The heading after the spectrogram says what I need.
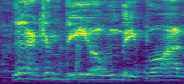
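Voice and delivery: loud, hammed-up warrior voice; mock-epic decree. Warrior to rival Greenlander, mock-epic decree. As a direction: proclaim it like a film hero. Parodies a film line.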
